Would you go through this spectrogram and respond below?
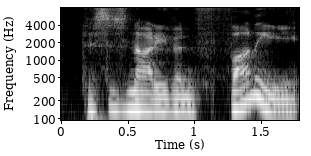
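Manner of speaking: usual speaking voice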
